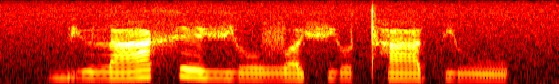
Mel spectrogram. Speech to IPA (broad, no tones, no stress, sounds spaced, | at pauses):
bʲ ʉ l a x e vʲ o v ɐ fʲ o tʰ a pʲ u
